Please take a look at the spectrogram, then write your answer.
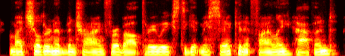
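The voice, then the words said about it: Sick-sounding voice. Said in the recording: “As you can probably tell from my voice, I'm a little bit under the weather.”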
